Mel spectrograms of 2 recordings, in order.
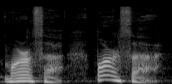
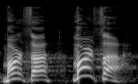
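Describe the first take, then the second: First: "Martha, Martha" said soft and low, fading; tender pet-name repetition; gentle endearment. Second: "Martha, Martha" called out high and loud; sharp wake-up call. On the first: Jesus gently soothing Martha, soft and tender. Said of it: "terms of endearment". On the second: Jesus snapping a distracted Martha awake, sharp and loud. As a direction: snap her out of it by calling her name. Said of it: "Jesus would say it like this". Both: Retold or imitated.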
